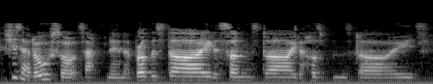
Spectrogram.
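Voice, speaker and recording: A woman's voice: on the low side, steady tone, normal speed, sharp tone, faint music behind. A woman hosting a casual news chat, talking in a chatty, gossipy, self-mocking way. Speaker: host. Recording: muffled lo-fi recording.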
